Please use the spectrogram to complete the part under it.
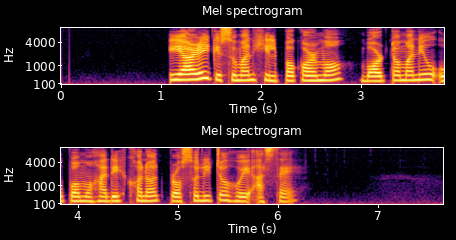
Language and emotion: Assamese, neutral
